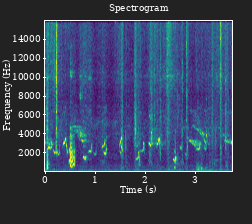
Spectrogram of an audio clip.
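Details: Young grey francolins cheep with bright, brief, high whistled notes, some rising and some falling, in an irregular chorus over faint background hiss and occasional thumps.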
